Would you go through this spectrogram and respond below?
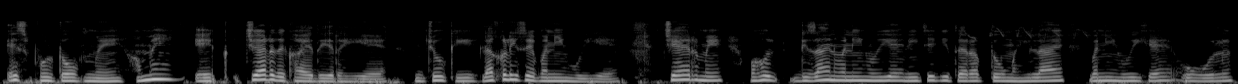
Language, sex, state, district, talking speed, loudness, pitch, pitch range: Hindi, male, Jharkhand, Sahebganj, 160 wpm, -30 LUFS, 165 Hz, 155-185 Hz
